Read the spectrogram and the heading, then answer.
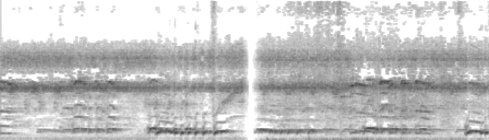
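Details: Silver zebra dove with a sweet voice, used as a lure and for therapy, sings repeated phrases of level cooing tones and quick staccato rolls, with a brief silent break midway and steady high hiss.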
